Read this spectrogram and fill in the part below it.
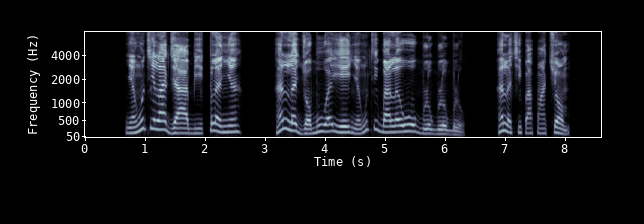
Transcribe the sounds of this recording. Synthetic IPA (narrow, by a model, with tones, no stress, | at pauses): ɲɛ̃˨ŋũ˦t̪i˦la˦d͡ʒa˨bi˨k͡plɛ˦ɲɛ̃˦ | ɦɛ̃˦lɛ˨d͡ʒɔ˨bu˦e˦jɛ˦ɲɛ̃˨ŋũ˦t̪i˦ɡ͡ba˨lɛ˦wo˦ɡ͡blo˨ɡ͡blo˨ɡ͡blo̰˨ | hɛ̃˦lɛ˨t͡ɕi˦ɸa˦ɸã˨t͡ʃɔ˦m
